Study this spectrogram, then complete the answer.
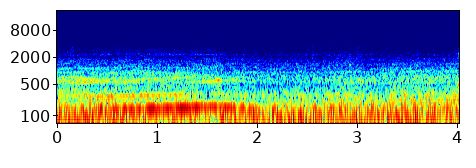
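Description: A 1977 Mk1 VW Golf GTI runs along in top gear, its engine buzzing at a steady drone close up from inside the car, with a faint rising whine in the first half.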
